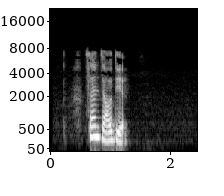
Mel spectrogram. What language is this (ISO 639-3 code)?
zho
